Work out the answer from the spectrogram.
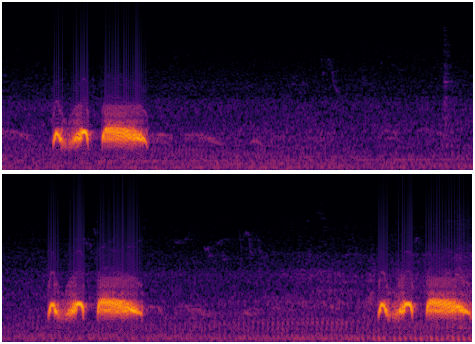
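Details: Aggressive spotted dove calling persistently: three phrases of two clipped coos and a drawn-out rolling coo, spaced about three to four seconds apart.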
